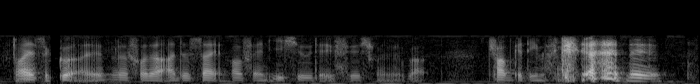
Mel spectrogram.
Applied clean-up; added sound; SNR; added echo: none; none; none; none.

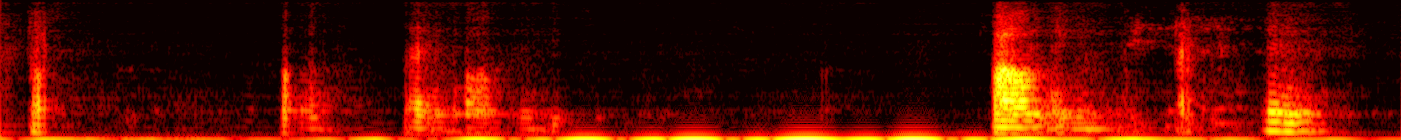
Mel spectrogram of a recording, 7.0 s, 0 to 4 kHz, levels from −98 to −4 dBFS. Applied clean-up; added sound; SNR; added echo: neural mask model DeepFilterNet 3.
